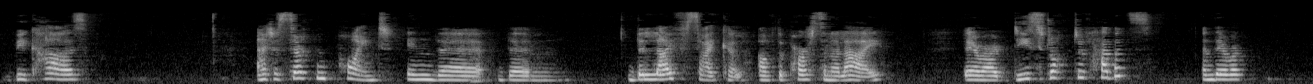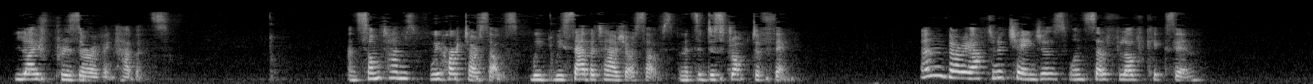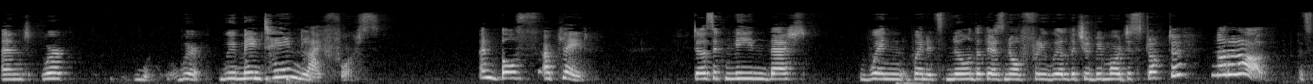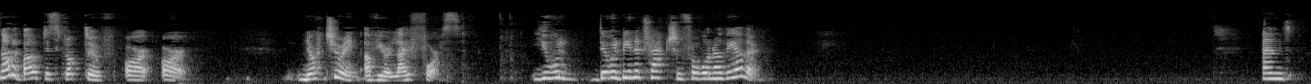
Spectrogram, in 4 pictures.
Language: English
